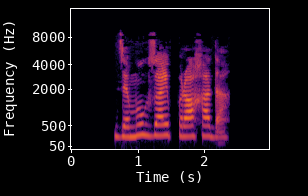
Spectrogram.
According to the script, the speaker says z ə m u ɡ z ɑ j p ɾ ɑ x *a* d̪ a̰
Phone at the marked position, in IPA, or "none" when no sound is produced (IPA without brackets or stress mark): a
